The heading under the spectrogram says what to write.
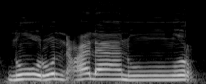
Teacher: دو پیش کی تنوین کے بعد حروف حلقی میں سے عین آ رہا ہے تو یہاں پہ ہم اظہار کریں گے ، نور، غنہ نہیں کرنا، نور غنہ نہیں کرنا ہے، نور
